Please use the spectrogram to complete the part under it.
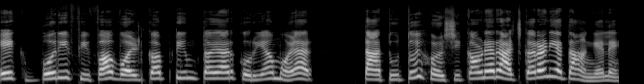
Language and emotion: Goan Konkani, disgusted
